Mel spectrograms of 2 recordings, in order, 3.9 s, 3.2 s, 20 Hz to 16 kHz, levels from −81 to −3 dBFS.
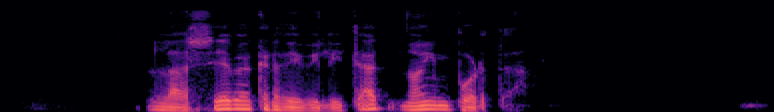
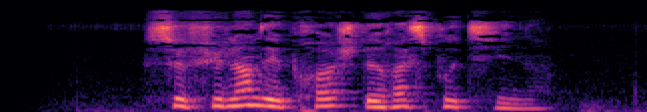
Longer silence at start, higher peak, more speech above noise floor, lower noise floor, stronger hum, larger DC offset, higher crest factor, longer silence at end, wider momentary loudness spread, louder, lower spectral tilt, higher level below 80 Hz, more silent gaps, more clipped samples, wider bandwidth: about the same, 0.75 s vs 0.7 s; second, -14 dBFS vs -6 dBFS; first, over 60 dB vs 36 dB; first, under -90 dBFS vs -60 dBFS; neither; neither; about the same, 18 dB vs 22 dB; first, 1.25 s vs 0.5 s; second, 7 LU vs 11 LU; second, -31 LUFS vs -23 LUFS; first, -7.5 dB/octave vs -2.5 dB/octave; about the same, -52 dBFS vs -56 dBFS; neither; neither; about the same, 11.5 kHz vs 11.5 kHz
